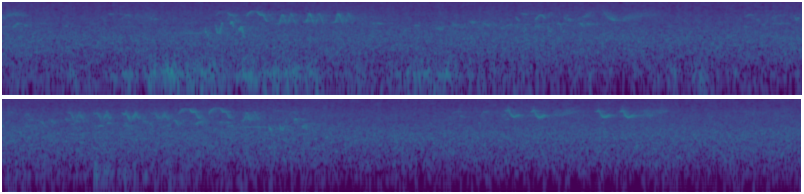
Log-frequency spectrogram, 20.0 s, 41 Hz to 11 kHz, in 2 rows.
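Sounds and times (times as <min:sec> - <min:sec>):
faint steady hiss: 0:00.0 - 0:19.9
warbler singing: 0:01.3 - 0:08.2, 0:09.3 - 0:14.0, 0:15.6 - 0:18.4.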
